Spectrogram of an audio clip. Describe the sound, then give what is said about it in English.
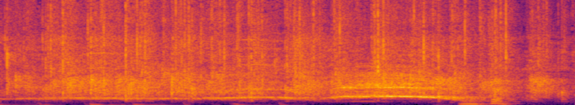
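An audience applauds for student athletes and their parents: a dense, steady wash of clapping that holds for several seconds, with a long sustained cheer-like tone rising above it before the applause thins out at the end. “Yeah, clap it up.”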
